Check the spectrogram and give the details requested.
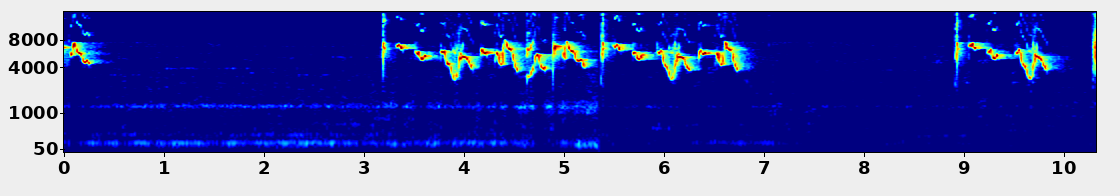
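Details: Kolibri wulung, the purple-throated sunbird, fires a long run of quick, high, slurred notes, roughly two a second. It pauses, then resumes briefly. Low droning noise runs early on.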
